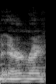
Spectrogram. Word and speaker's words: Ehrenreich: I like Alden Ehrenreich.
